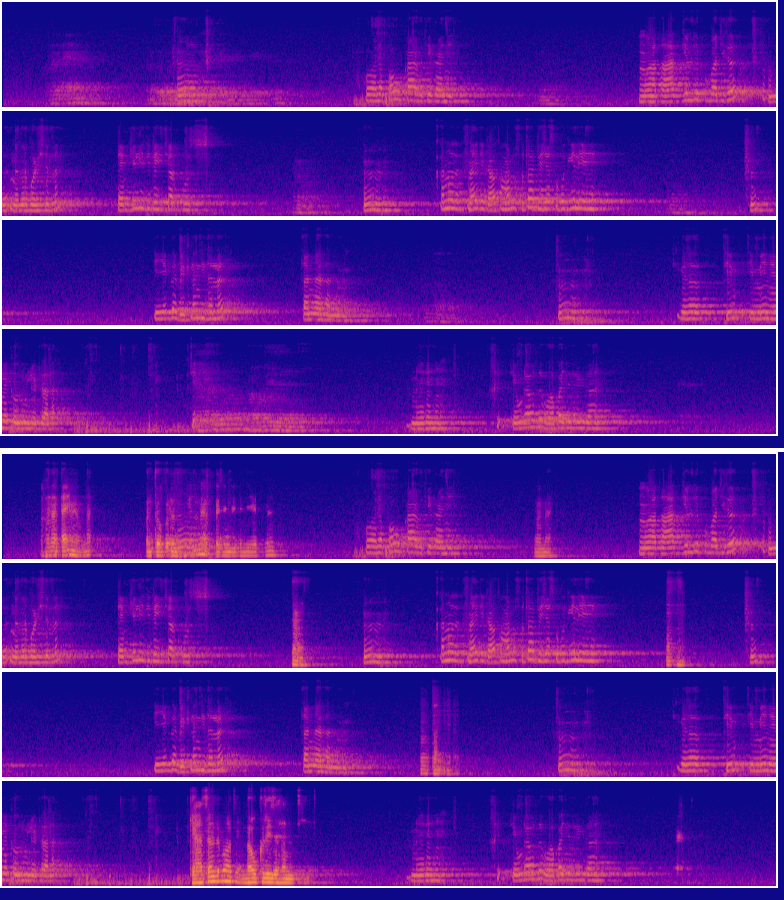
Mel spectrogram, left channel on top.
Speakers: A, on the right; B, in the centre.
A: होणार टाईमाय म्हणा पण तोपर्यंत
B: हां
A: होईल ना प्रेजेंटेशन येईपर्यंत.
B: हो न पाहु काय होते काय नई.
A: घ्यायच
B: म आता आज गेल्ते पप्पा तिथं आ न नगर परिषदला. त्यांन केली तिथं इचारपुस.
A: हम्म.
B: हम्म कोणालाच माईती गावचा माणूस होता त्याच्यासोबत गेली.
A: हम्म.
B: हम्म. की एकदा भेटलं ना तिथलं चालणार आहे मून.
A: हम्म. <unintelligible>
B: हम्म. <unintelligible> तेम ते मेनेनं कवरींग लेटर आता. <inaudible> ते
A: घ्याचन बो ते नौकरी जन ती.
B: आणि ते तेवढ्यावर तर वापायचे त एकदा.
A: <unintelligible>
